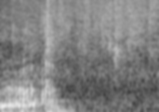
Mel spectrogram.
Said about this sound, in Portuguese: Mano, se liga aqui. Tá chovendo. Olha, olha que barulho gostoso.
